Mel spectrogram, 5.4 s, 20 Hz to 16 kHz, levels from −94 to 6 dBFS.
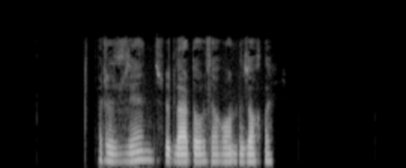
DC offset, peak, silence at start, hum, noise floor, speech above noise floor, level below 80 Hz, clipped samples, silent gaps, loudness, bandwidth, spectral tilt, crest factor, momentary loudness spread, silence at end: under 0.1%; -2 dBFS; 1.3 s; none; under -90 dBFS; over 66 dB; -64 dBFS; under 0.1%; none; -25 LUFS; 7.8 kHz; -7 dB/octave; 24 dB; 12 LU; 1.8 s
